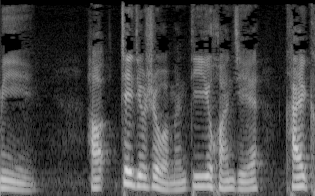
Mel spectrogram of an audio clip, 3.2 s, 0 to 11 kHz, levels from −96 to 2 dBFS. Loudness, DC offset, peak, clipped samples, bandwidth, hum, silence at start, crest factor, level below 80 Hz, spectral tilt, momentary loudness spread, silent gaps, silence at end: -25 LUFS; under 0.1%; -6 dBFS; under 0.1%; 11 kHz; none; 0 s; 20 dB; -56 dBFS; -6 dB/octave; 10 LU; none; 0 s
